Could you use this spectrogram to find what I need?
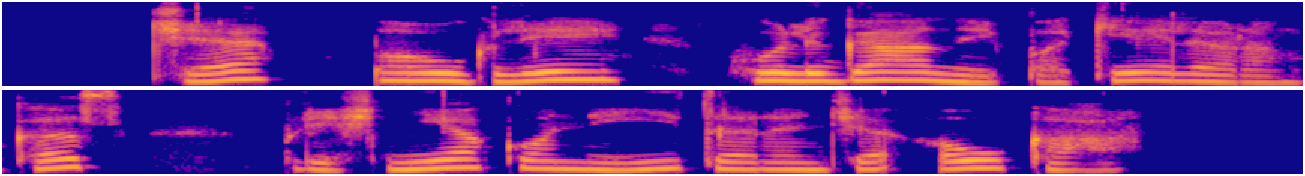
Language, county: Lithuanian, Vilnius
